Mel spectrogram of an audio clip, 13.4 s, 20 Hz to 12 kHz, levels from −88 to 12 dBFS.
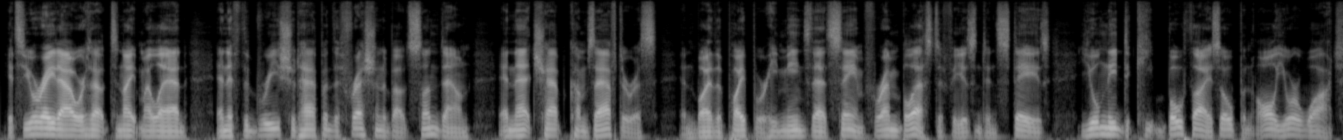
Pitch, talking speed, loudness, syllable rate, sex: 90 Hz, 220 wpm, -23 LUFS, 4.9 syllables/s, male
